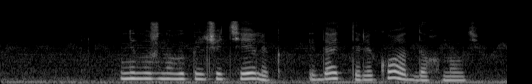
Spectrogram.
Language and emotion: Russian, sad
